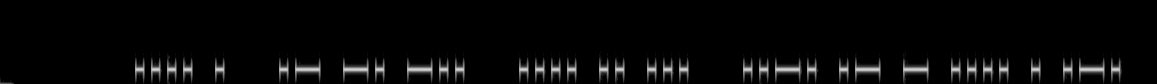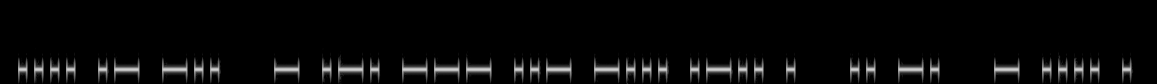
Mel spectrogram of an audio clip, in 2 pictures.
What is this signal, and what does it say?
Morse code, heard as a keyed tone, about 15 wpm, 700 Hz. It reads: HE AND HIS FATHER HAD TROUBLE IN THE
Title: Sentences from Top 1600 Words 15wpm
